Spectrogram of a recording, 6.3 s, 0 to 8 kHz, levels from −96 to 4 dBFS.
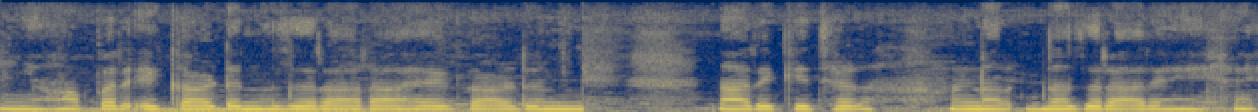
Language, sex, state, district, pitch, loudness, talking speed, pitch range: Hindi, female, Odisha, Khordha, 230 Hz, -15 LUFS, 125 wpm, 230-235 Hz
